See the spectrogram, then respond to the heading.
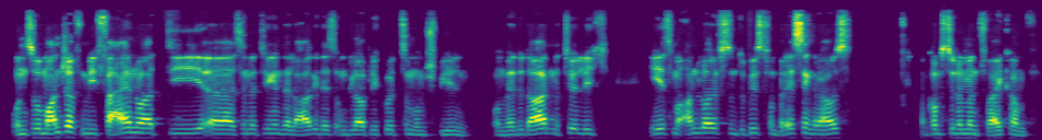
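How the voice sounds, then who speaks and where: A man of medium pitch talks at a moderate pace in a monotone, flat intonation. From Lower Bavaria, Germany. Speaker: professional footballer. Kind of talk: casual chat.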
